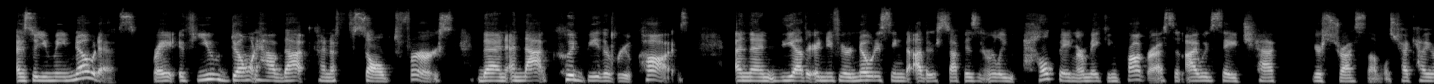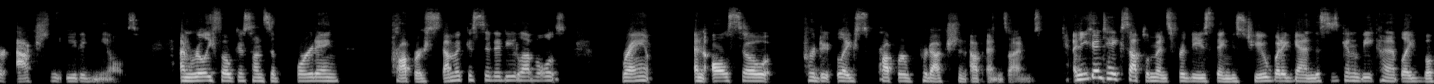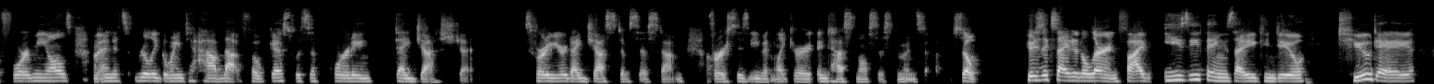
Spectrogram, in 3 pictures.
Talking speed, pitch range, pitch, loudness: 180 wpm, 150-180 Hz, 165 Hz, -19 LUFS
